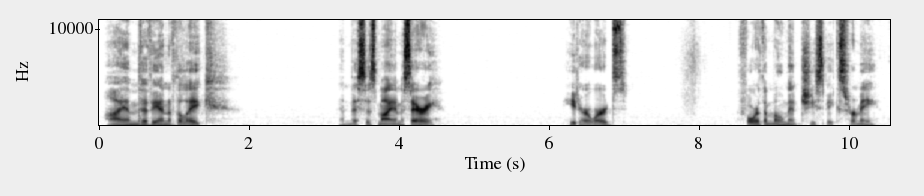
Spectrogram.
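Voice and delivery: reverberating, echoing character voice. Swelled into a giant geyser, Vivian of the Lake addresses everyone, reverberating voice. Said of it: "in a voice that is passing through, like the way sound reverberates".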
